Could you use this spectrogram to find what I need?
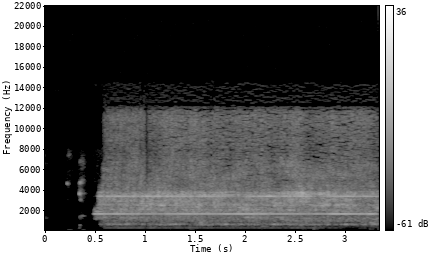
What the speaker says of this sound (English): I hear like water running in the background, maybe like a dryer going.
